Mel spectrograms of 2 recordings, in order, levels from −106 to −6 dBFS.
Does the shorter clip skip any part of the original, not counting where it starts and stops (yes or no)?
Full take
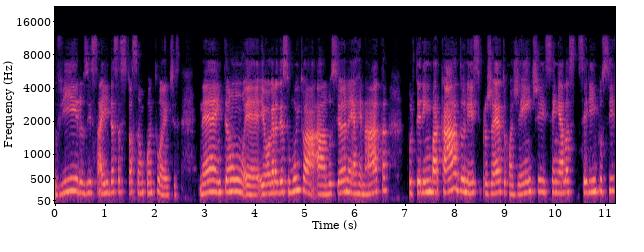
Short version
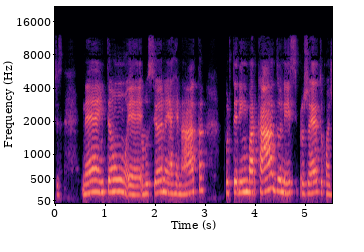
yes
